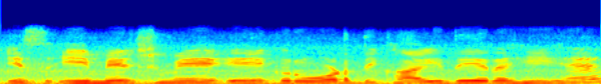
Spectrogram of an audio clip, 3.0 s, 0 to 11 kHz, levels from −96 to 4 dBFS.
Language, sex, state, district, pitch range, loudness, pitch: Hindi, male, Punjab, Fazilka, 240-265 Hz, -13 LUFS, 250 Hz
